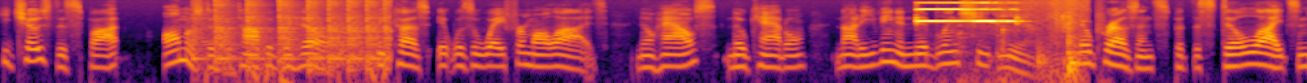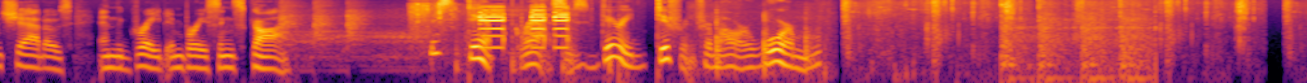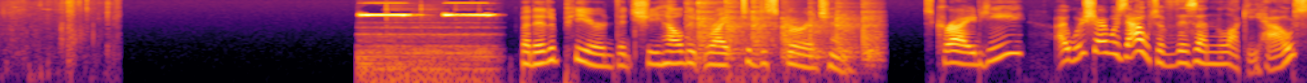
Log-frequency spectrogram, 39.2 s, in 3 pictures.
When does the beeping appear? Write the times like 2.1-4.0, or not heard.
9.2-10.9, 17.1-18.8, 29.7-31.1.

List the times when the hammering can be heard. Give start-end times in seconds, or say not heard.
1.9-4.0, 15.8-17.4, 22.6-24.6, 33.0-35.0.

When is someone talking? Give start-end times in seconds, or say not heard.
0.0-16.0, 17.4-21.3, 31.4-34.7, 35.4-39.1.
